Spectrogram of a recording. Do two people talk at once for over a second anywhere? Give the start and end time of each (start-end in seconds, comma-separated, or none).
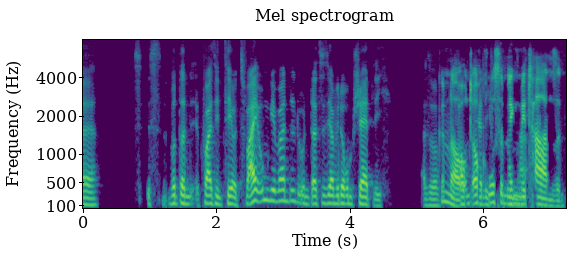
5.3-6.7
